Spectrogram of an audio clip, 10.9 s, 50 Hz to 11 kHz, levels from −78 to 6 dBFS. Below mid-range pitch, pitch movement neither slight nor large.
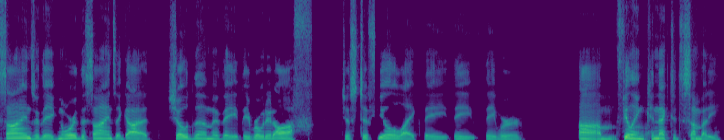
No: very low, 95 Hz; narrow, 2.3 semitones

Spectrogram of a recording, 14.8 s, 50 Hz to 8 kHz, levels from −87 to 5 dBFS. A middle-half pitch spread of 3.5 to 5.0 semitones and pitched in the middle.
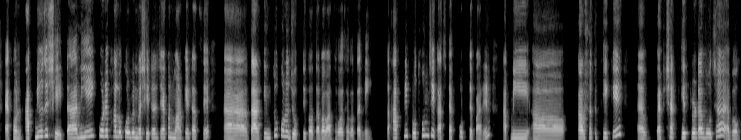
No: average, 4.0 semitones; high, 225 Hz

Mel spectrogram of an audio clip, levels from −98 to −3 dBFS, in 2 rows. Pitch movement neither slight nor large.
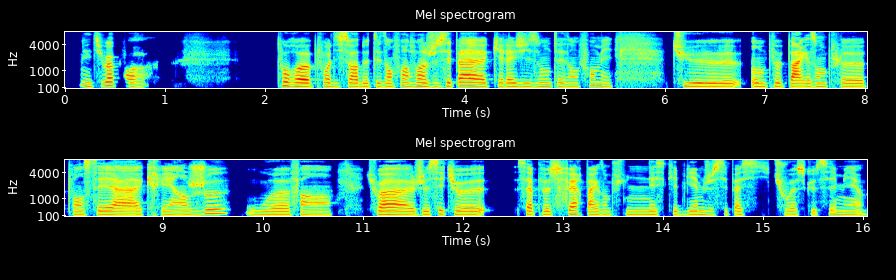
No: narrow, 1.5 semitones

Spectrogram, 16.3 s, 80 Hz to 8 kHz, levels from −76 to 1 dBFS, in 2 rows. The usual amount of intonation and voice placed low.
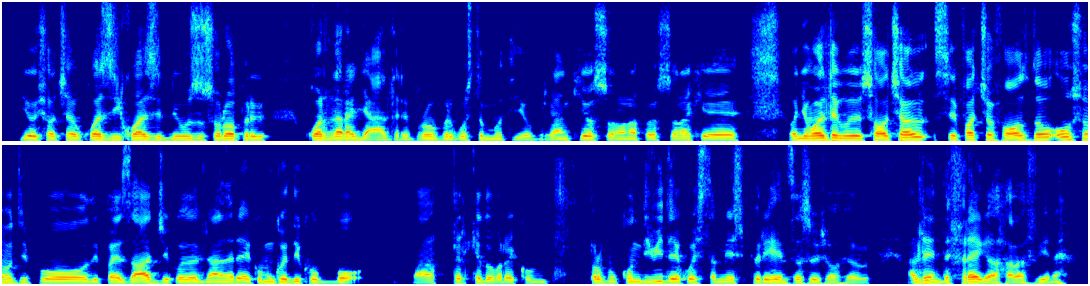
No: narrow, 1.9 semitones; low, 125 Hz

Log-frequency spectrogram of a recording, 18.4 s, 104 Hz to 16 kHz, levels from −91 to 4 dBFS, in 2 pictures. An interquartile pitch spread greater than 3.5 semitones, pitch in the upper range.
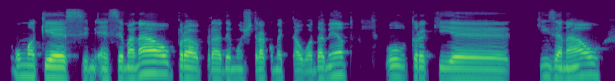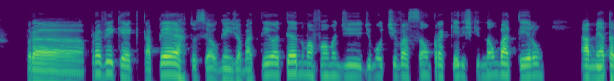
No: average, 4.6 semitones; low, 130 Hz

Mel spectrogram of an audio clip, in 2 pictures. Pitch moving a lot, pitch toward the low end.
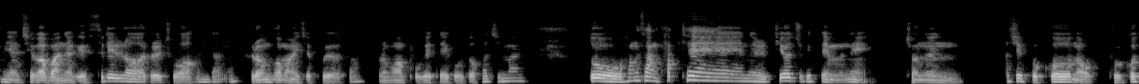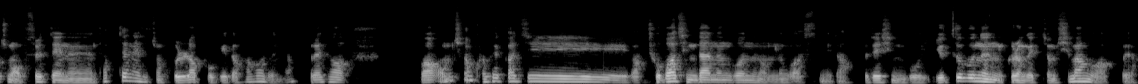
Yes: wide, 6.2 semitones; low, 115 Hz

